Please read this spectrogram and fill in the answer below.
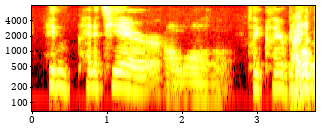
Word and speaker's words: Hayden Panettiere: Her name is pronounced Hidden Panettiere.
